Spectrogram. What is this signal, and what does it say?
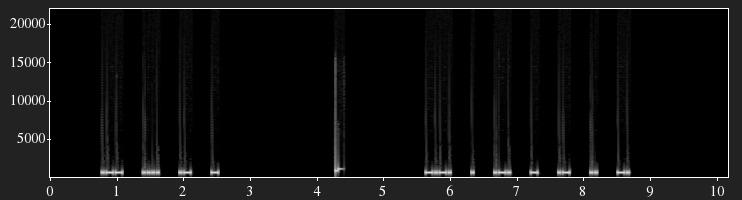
Morse code, heard as a keyed tone, about 36 wpm, spaced as for 20 wpm, 700 Hz. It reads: WHAT CERTAIN
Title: 3x Character Spacing - Top 500 Words - 35wpm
